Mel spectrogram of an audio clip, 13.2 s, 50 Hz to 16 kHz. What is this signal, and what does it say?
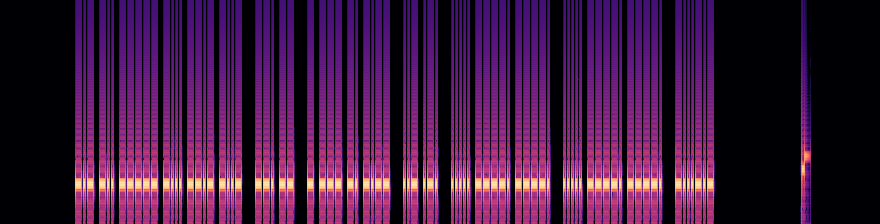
Morse code, heard as a keyed tone, about 40 wpm, 690 Hz. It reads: KD0BQX GM TONY UR 599 599 <BK>
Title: SOTA QSO Practice 40wpm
